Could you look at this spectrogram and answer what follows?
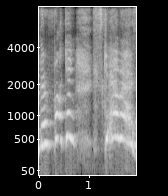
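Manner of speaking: very high-pitched, furious, angry cussing outburst. Recounting going off in the middle of a store; retelling an angry yell. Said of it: "And I'm yelling in the middle of the store".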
